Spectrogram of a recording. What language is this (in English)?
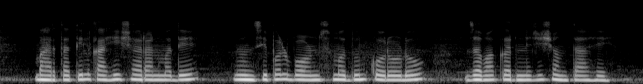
Marathi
